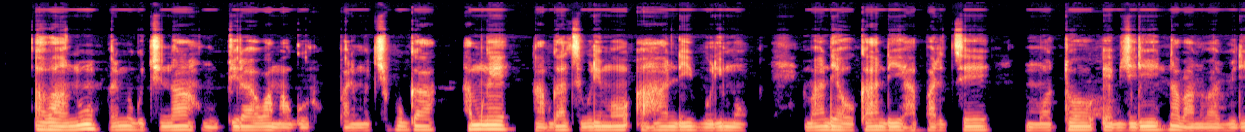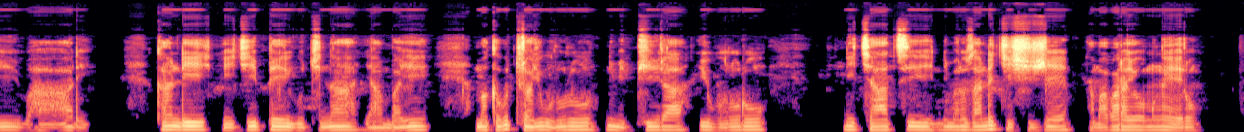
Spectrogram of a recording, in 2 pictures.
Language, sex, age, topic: Kinyarwanda, male, 18-24, government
